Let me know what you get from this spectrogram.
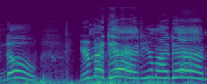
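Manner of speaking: high, loud imitation of a pleading kid; mock tearful child. Retelling a son begging his dad, mock tearful plea. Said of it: "And he starts crying".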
